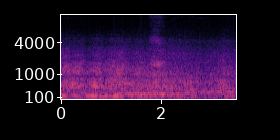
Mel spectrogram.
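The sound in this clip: An airplane's engines drone beside a runway, a steady, loud, broad roar that holds evenly throughout with only slight swells.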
